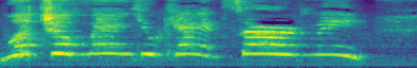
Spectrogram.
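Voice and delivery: put-on high, drunk yelling.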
